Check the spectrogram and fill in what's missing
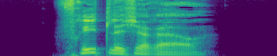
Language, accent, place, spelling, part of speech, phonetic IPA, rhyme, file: German, Germany, Berlin, friedlicherer, adjective, [ˈfʁiːtlɪçəʁɐ], -iːtlɪçəʁɐ, De-friedlicherer.ogg
- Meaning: inflection of friedlich: 1. strong/mixed nominative masculine singular comparative degree 2. strong genitive/dative feminine singular comparative degree 3. strong genitive plural comparative degree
